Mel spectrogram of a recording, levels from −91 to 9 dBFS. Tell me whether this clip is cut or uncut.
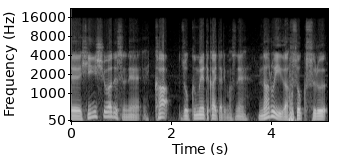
cut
